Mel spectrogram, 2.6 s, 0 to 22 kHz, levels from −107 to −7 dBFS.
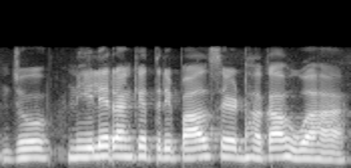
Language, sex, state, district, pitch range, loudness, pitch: Hindi, male, Jharkhand, Garhwa, 170-185 Hz, -14 LUFS, 180 Hz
